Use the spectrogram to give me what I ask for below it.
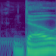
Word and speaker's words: Do: me at the chris doe and dough spelled d o it's pronounced or it sounds like cookie dough but it's just about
